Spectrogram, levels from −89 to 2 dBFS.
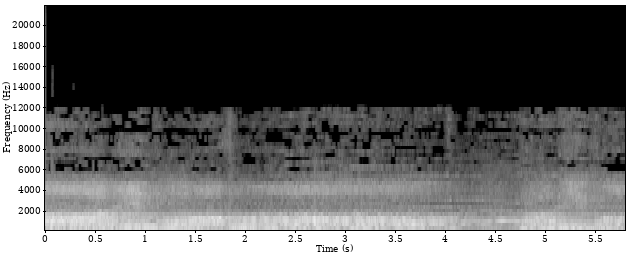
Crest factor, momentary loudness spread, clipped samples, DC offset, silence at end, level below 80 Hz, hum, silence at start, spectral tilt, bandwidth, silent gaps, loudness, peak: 12 dB; 9 LU; under 0.1%; under 0.1%; 0 s; -34 dBFS; none; 0 s; -4.5 dB/octave; 12 kHz; none; -13 LUFS; 0 dBFS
